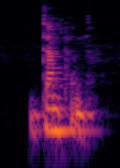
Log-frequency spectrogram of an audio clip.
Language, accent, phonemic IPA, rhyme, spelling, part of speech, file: English, Southern England, /ˈdæmpən/, -æmpən, dampen, verb, LL-Q1860 (eng)-dampen.wav
- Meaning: 1. To make damp or moist; to make moderately wet 2. To become damp or moist 3. To lessen; to dull; to make less intense (said of emotions and non-physical things)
